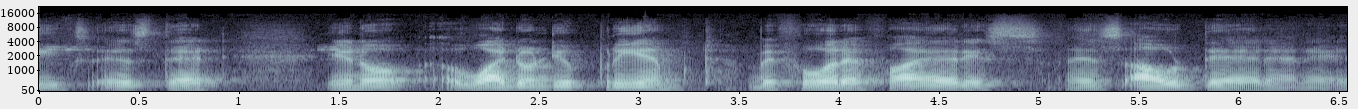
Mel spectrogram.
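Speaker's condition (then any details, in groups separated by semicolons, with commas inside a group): No condition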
